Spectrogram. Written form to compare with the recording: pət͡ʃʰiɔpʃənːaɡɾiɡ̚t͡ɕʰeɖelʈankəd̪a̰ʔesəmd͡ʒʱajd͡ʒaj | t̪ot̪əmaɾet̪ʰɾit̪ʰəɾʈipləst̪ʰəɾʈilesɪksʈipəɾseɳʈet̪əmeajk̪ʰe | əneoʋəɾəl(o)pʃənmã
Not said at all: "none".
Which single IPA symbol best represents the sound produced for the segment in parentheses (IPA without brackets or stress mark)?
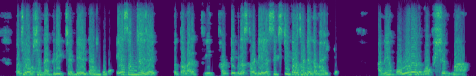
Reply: ɔ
